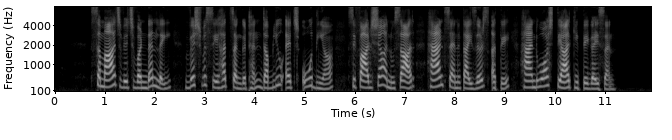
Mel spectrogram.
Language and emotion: Punjabi, neutral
